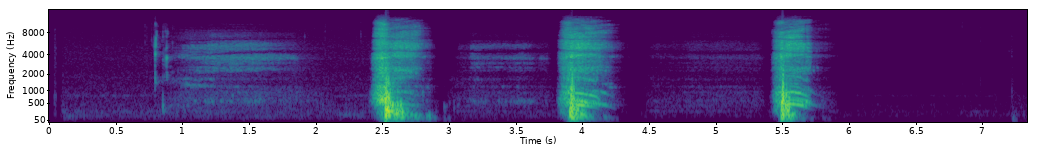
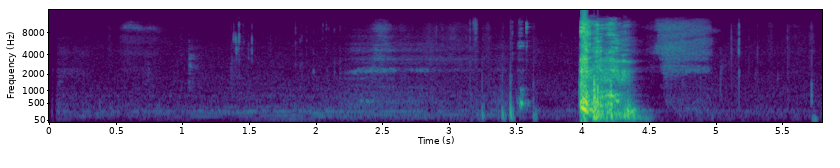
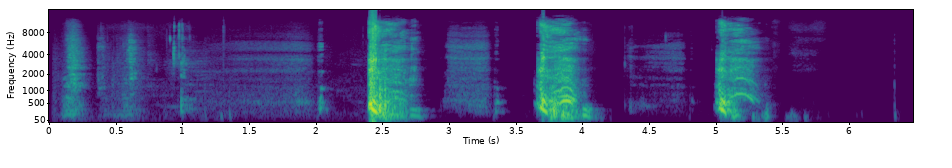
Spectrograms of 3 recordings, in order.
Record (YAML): exhalation_length: 7.3 s
exhalation_amplitude: 32768
exhalation_signal_mean_std_ratio: 0.22
cough_length: 5.8 s
cough_amplitude: 32768
cough_signal_mean_std_ratio: 0.17
three_cough_length: 6.5 s
three_cough_amplitude: 32768
three_cough_signal_mean_std_ratio: 0.24
survey_phase: beta (2021-08-13 to 2022-03-07)
age: 45-64
gender: Male
wearing_mask: 'No'
symptom_runny_or_blocked_nose: true
smoker_status: Ex-smoker
respiratory_condition_asthma: false
respiratory_condition_other: false
recruitment_source: REACT
submission_delay: 2 days
covid_test_result: Negative
covid_test_method: RT-qPCR
influenza_a_test_result: Negative
influenza_b_test_result: Negative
